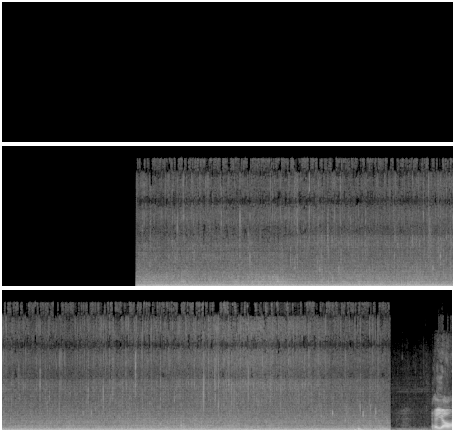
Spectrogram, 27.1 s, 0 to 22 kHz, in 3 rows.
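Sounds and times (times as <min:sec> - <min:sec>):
steady rain falling: 0:11.7 - 0:25.8.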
